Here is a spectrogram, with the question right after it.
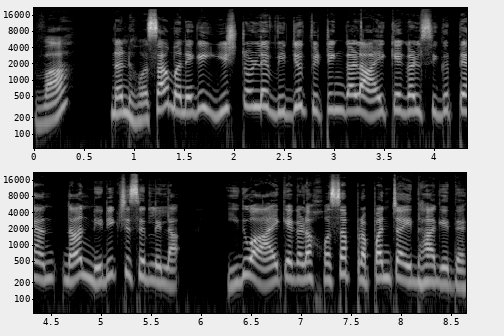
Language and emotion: Kannada, surprised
